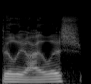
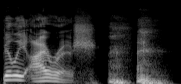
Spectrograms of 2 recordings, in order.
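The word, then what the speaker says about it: Billie Eilish: like making fun of billy eilish but he was saying her name wrong um and he was saying you sound like billy irish that's so funny hello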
